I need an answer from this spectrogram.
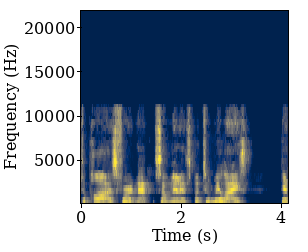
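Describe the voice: A quiet background behind plain reading aloud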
